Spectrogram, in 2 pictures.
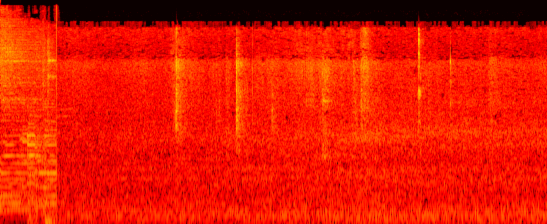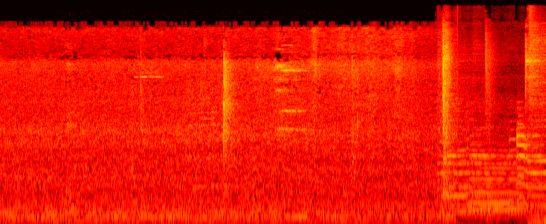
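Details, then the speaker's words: Split air conditioner indoor unit after fan motor extra noise was fixed: soft, steady airflow hum, no rattles or grinding, now running smooth and quiet. "AC which is there has become very smooth and now there is no sound in this AC at all"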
